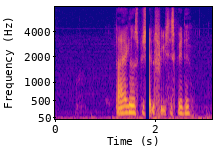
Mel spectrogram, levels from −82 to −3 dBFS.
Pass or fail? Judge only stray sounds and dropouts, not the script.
fail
